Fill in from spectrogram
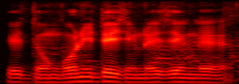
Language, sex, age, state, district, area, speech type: Bodo, male, 60+, Assam, Chirang, rural, spontaneous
